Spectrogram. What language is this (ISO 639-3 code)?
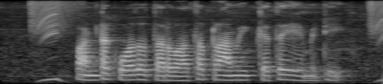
tel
